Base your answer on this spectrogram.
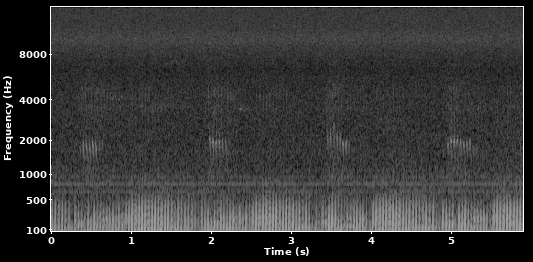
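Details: Cuddled Sphynx cat purring on its way to sleep. A continuous deep, vibrating rumble rises and falls in breath-length waves of about a second and a half, with a small high squeak at each of four breaths.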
